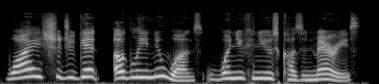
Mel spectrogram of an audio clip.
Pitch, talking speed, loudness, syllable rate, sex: 270 Hz, 205 wpm, -17 LUFS, 5.0 syllables/s, female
